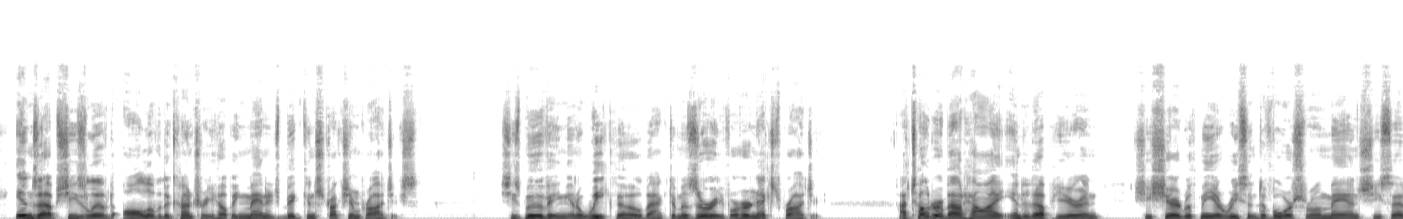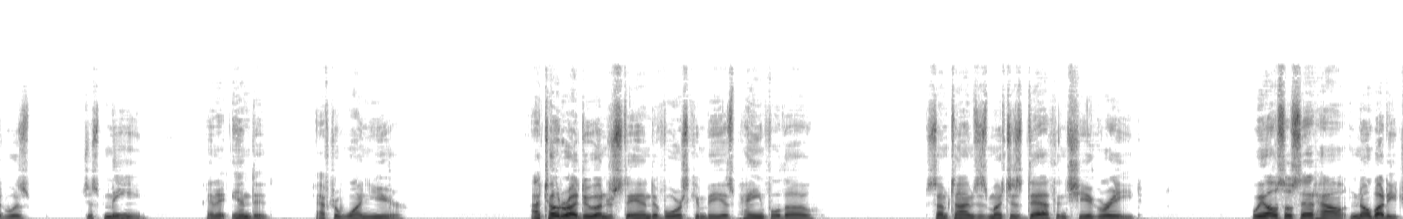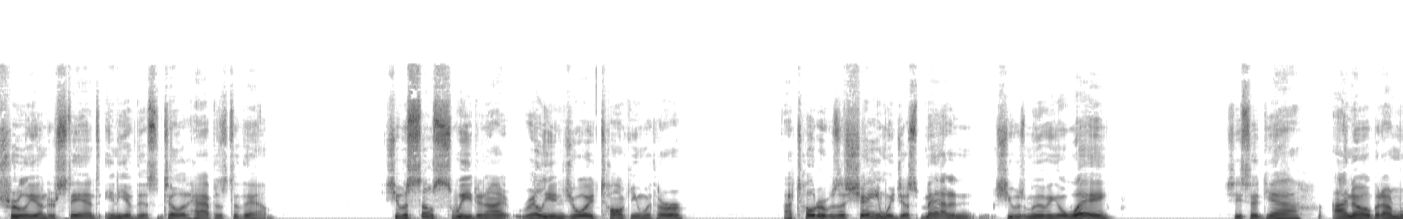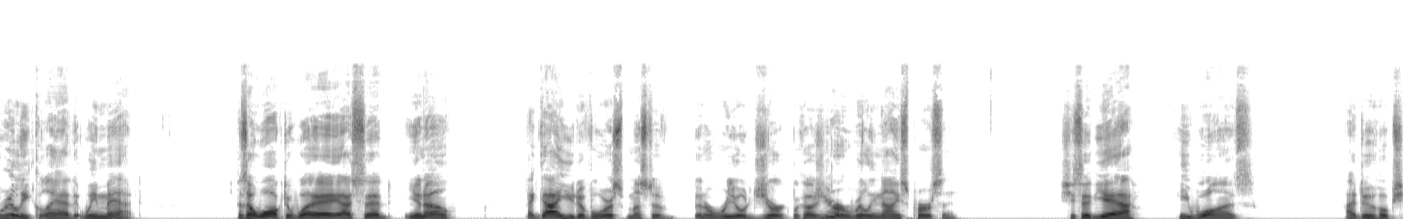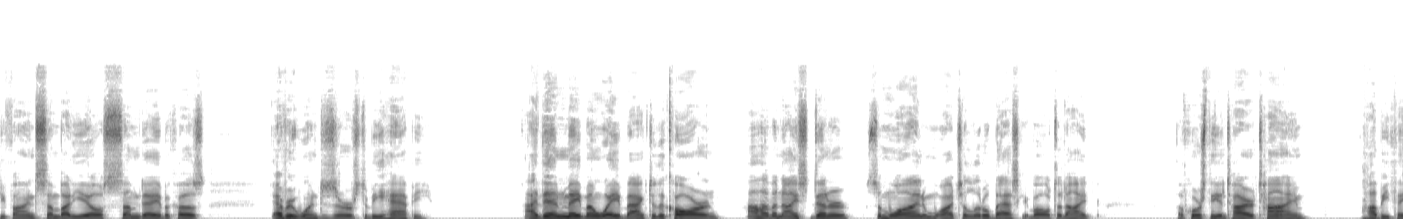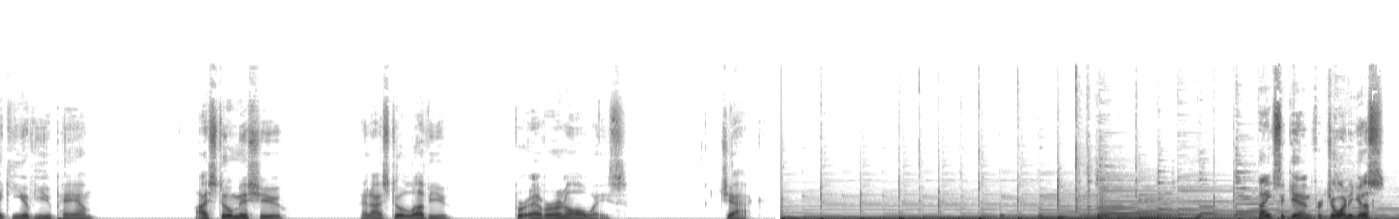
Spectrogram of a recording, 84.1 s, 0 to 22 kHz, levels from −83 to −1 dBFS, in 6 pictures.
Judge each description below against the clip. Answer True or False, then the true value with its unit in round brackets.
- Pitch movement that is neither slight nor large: False (8.1 semitones)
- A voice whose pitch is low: True (115 Hz)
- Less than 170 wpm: True (160 wpm)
